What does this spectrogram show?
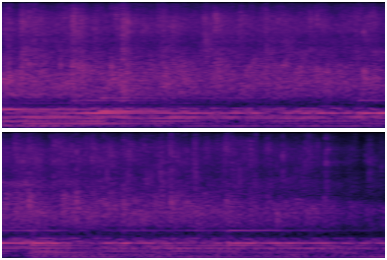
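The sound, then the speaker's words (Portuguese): A crowd claps steadily and loudly for several seconds as applause to God, a dense wash of applause over sustained keyboard-like musical tones, easing slightly toward the end. “Dê um forte aplauso àquele que vive e reina para sempre.”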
